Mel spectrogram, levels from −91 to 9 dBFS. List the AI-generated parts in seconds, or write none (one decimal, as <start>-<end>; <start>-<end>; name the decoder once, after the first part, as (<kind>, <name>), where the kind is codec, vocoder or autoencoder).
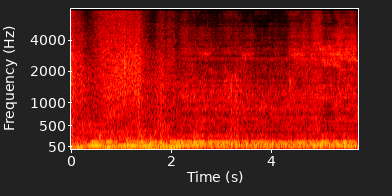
2.2-5.7 (vocoder, HiFi-GAN)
